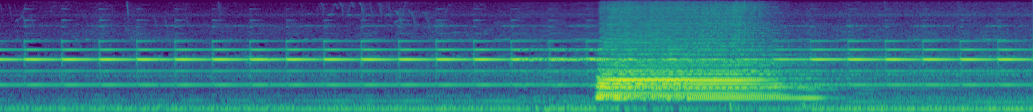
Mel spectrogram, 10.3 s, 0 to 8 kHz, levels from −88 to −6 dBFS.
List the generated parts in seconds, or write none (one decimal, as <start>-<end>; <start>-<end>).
5.2-6.9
